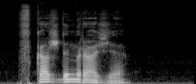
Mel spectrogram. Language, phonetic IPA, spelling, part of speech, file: Polish, [ˈf‿kaʒdɨ̃m ˈraʑɛ], w każdym razie, particle, Pl-w każdym razie.ogg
